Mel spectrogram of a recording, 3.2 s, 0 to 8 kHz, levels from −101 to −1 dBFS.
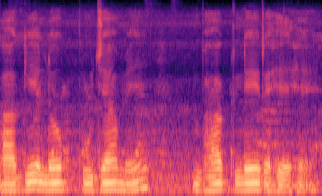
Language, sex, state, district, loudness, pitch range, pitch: Hindi, male, Arunachal Pradesh, Lower Dibang Valley, -16 LUFS, 100-110 Hz, 105 Hz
